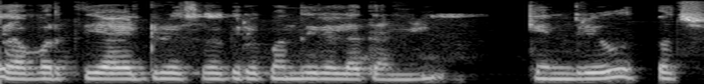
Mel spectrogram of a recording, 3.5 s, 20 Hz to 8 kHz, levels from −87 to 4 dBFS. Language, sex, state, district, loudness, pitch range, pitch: Marathi, female, Maharashtra, Aurangabad, -21 LUFS, 205-215 Hz, 210 Hz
